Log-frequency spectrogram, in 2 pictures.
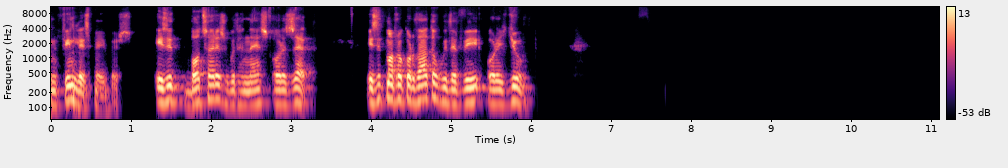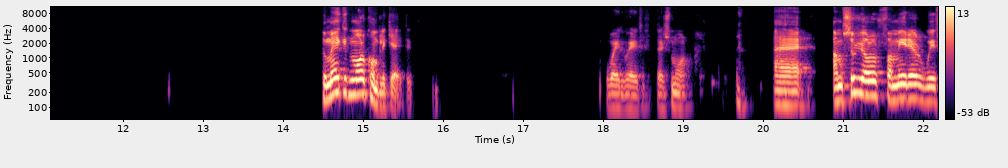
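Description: A man speaks calmly through a microphone over an online call, pausing now and then.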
